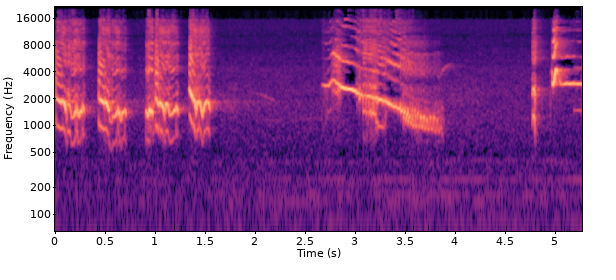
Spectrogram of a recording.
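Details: Imitating the calls of other birds, a bird gives four harsh scratchy chirps, then a long whistled note sliding steadily downward, then two sharp high notes. No other sounds stand out.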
